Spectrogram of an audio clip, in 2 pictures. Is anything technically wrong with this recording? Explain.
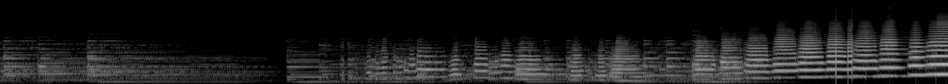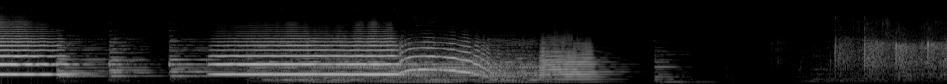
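Yes. Chunks out of order occur twice, at 3.40–3.48 s and 8.36–8.52 s. Each 40 ms chunk arrived late and plays one, then three, chunks after its proper place. Nothing is lost, but the reordering creates three hard joins per event, heard as brief jumbled moments.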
